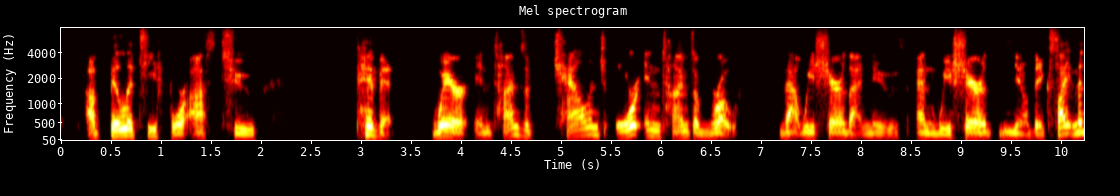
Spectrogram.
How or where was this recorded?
video call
